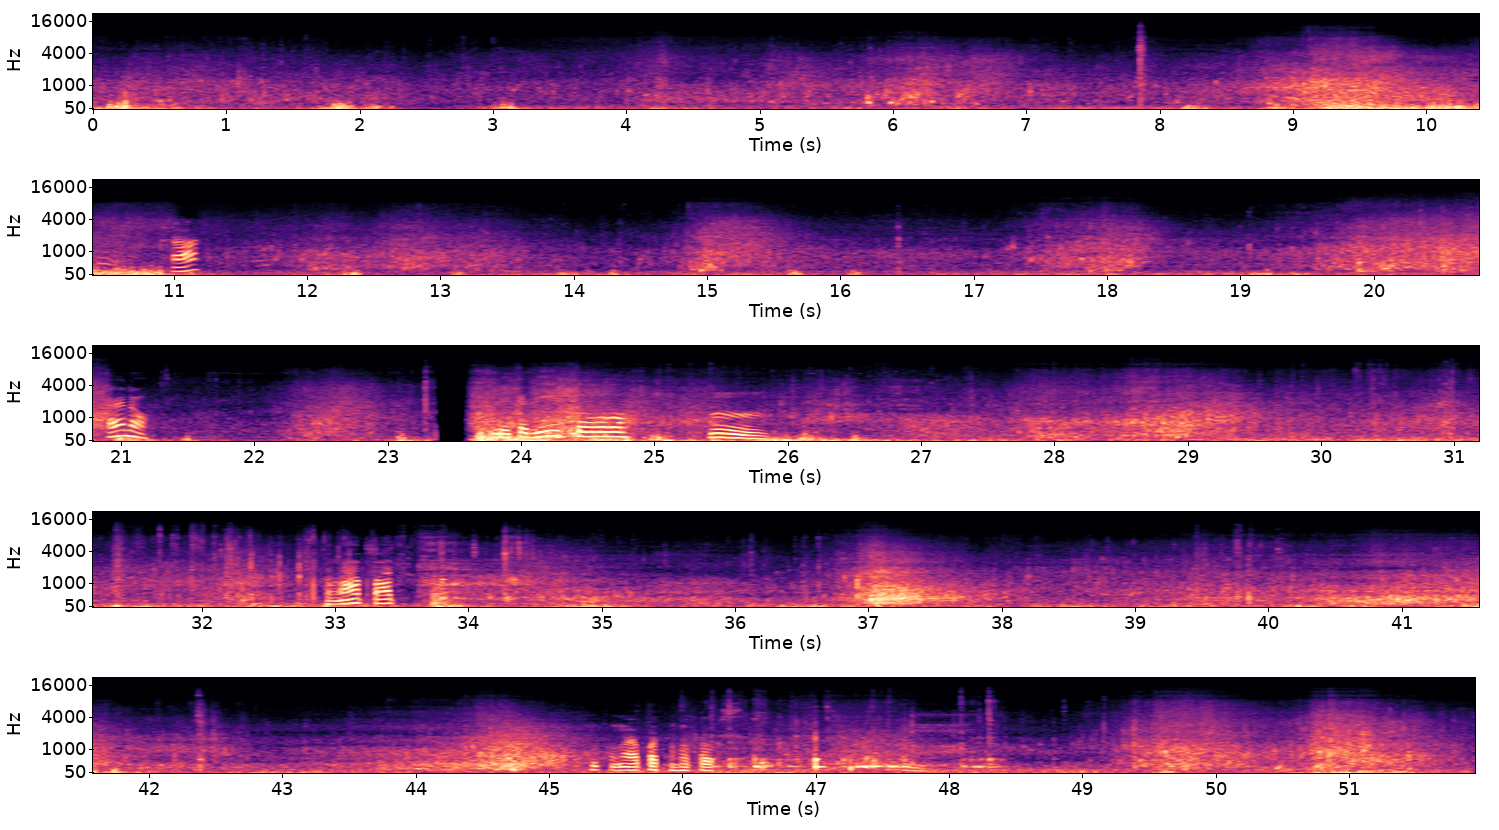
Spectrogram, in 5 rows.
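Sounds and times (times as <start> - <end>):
wind rumble on microphone: 0.0 - 51.9
waves washing onto pebbles: 23.6 - 42.3, 43.5 - 51.9.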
